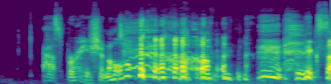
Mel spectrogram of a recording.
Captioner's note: both laugh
